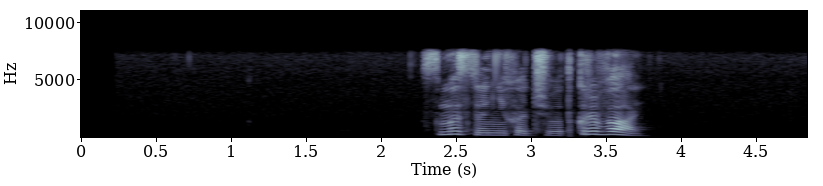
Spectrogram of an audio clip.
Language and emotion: Russian, angry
